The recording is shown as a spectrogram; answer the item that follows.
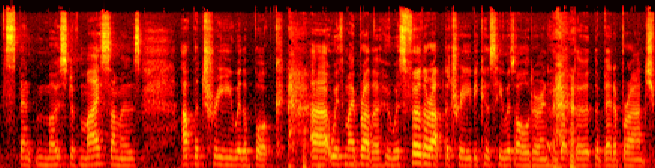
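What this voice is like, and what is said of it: Slightly faded Australian accent. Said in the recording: “accent is maybe from down under ... My accent is a little distorted these days, but I am from Australia”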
